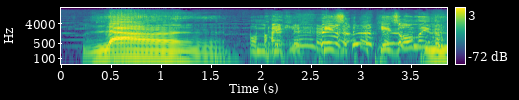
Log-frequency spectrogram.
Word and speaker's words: Loudoun: Loudoun County, and really, don't say Loudoun County. Do not pronounce it that way. Pronounce it like Wade does, okay? Pronounce it like this. Loudoun.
